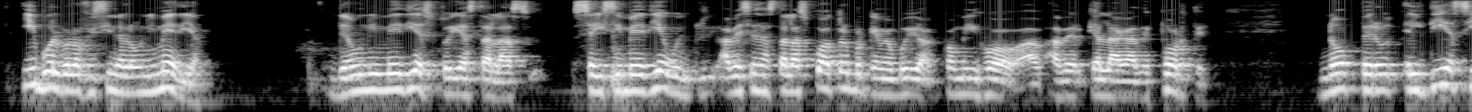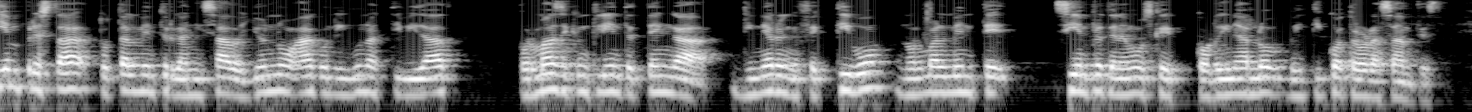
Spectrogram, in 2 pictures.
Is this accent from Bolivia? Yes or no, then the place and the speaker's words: yes; Bolivia; Yo soy agente inmobiliario hace más de tres años en Bolivia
